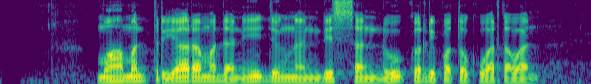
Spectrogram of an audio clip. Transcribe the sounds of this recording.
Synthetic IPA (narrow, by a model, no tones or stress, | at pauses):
mɔɦamad̪̚t̪ɾiaɾamadanid͡ʒɨŋnandisːandukɨrdipɔt̪ɔkuwart̪awan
